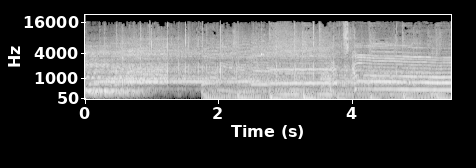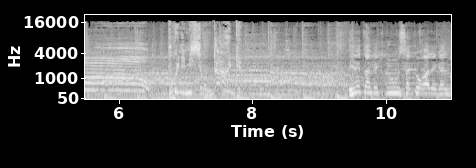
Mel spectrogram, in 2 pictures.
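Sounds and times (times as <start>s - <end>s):
studio audience cheering and applauding: 0.0s - 9.6s
speech: 9.4s - 10.9s.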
